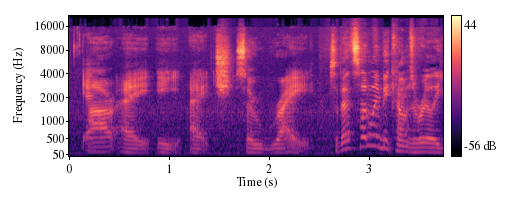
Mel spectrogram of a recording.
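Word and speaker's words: Raeh: This Rey is spelled R-A-E-H. R-A-E-H. That's hard to say. Yeah. R-A-E-H. So Rey.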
